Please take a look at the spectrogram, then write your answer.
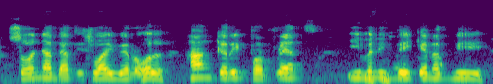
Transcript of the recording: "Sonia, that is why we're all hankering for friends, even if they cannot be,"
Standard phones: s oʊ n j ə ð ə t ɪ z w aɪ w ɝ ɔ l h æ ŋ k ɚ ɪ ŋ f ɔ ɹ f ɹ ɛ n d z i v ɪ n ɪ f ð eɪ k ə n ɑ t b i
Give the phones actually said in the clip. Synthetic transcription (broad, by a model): s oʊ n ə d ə t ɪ s w aɪ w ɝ ɔ l h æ ŋ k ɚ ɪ ŋ f ɔ ɹ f ɹ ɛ n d s i v ɪ n ɪ f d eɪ k ə n ɑ t b i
